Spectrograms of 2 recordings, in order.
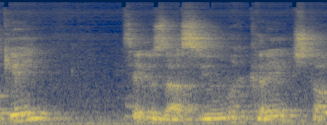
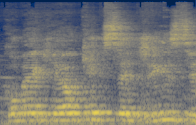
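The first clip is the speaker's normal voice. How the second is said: raised, louder challenge; confrontational demand; 8 semitones higher, 4 dB louder, faster than usual. Retold or imitated. Friend confronting the drunk, demanding. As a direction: demand that he repeat it.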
